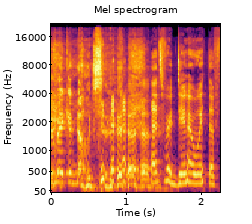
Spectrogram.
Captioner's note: laughter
